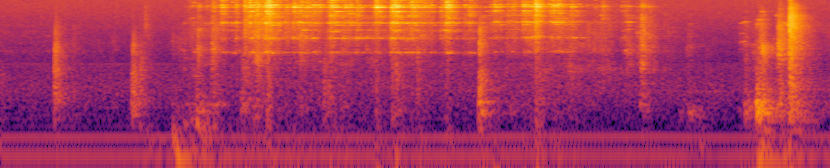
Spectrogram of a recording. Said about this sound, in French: va aller ouvrir la porte de son appartement.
